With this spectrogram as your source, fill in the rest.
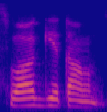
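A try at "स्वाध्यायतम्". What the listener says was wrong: There is no gya there. There is dya. Swadhyatam. Swadhyatam. Dya. Swa. This looks like kha, look at the width and decide this is not kha. See, kha also looks very close to that.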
